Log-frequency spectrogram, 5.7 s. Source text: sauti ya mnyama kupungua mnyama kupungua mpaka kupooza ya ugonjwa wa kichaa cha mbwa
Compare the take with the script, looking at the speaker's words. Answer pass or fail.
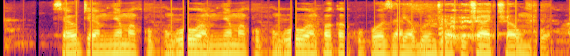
pass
